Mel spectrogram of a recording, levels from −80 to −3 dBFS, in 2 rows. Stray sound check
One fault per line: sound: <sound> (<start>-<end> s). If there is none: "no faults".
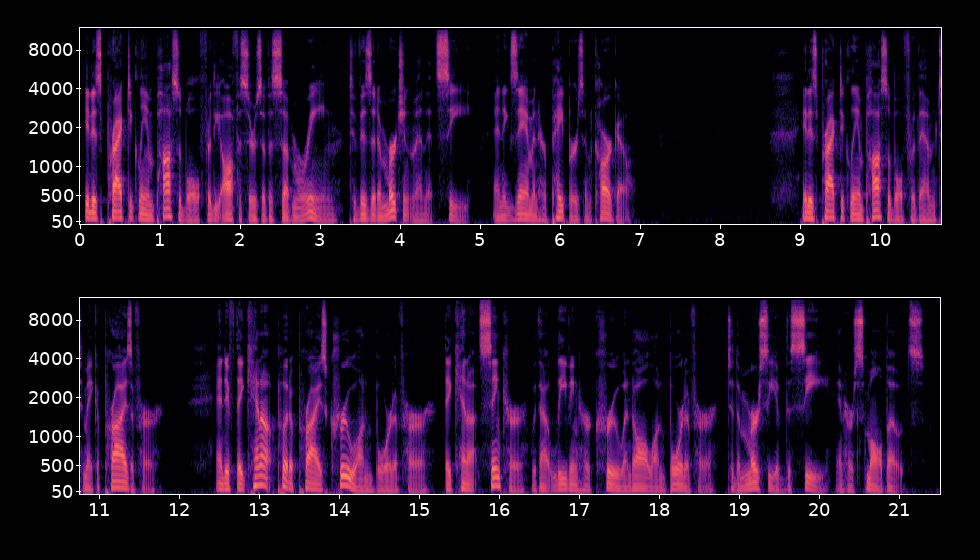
no faults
